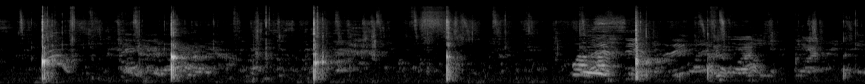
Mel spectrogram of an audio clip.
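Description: A pickleball rally: paddles hitting a hard plastic pickleball, five sharp pocks about a second and a half apart. A player's voice is heard briefly about six seconds in.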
